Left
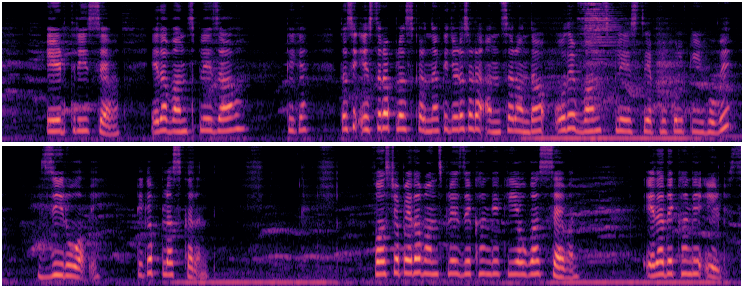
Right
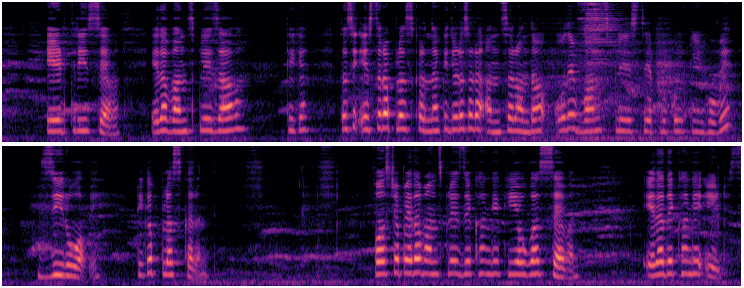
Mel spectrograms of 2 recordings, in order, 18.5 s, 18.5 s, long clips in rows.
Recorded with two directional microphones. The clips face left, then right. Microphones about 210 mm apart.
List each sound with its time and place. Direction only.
0.6 s a woman's voice: 15° left (ahead or behind)
13.8 s a woman's voice: 20° left (ahead or behind)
